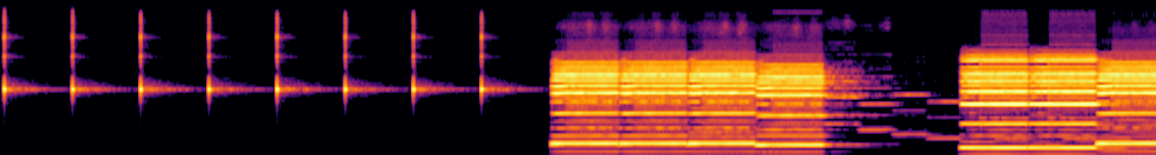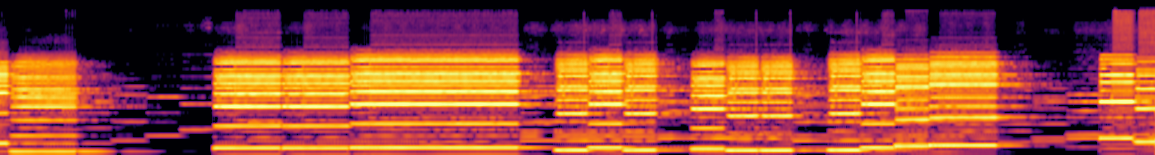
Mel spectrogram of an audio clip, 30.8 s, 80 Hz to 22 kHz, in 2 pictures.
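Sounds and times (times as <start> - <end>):
alto flute playing a sacred piece: 7.4 - 30.8.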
